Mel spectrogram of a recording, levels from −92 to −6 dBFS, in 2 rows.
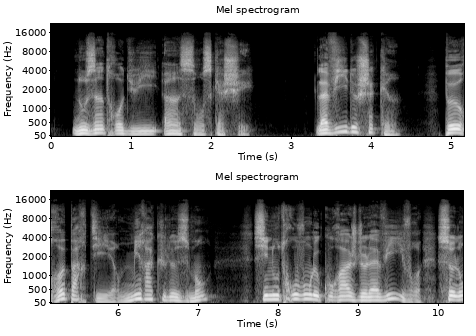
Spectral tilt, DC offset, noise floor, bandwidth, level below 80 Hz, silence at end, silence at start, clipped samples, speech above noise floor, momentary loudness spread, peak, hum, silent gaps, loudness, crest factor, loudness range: -5 dB/octave; under 0.1%; -79 dBFS; 14 kHz; -38 dBFS; 0 s; 0.3 s; under 0.1%; 58 dB; 9 LU; -6 dBFS; none; none; -22 LUFS; 16 dB; 2 LU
